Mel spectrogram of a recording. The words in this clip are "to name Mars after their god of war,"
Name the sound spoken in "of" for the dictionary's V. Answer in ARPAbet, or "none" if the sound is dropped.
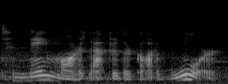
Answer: V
